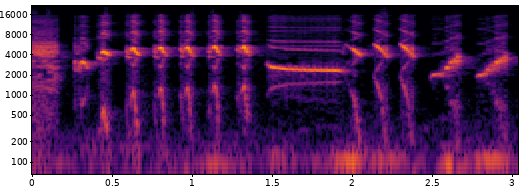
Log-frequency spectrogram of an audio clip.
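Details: Asian pied starling song for training a pet starling: a quick series of about eight repeated chirps, then a long level whistle and rising squeaky notes, a faint hum in the background.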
